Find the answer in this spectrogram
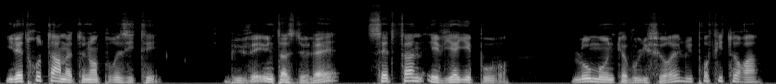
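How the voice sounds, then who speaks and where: A man's voice: lowish voice, moderate pace, vocal fry, no room sound, clean studio sound. A man reading as a shrewd, fatherly old hunter. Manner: calm, fatherly, gently teasing. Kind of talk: audiobook character voice.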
